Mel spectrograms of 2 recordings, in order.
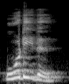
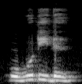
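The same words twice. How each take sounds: First: Urgent, pleading push on ஓடிடு, slightly raised; a last desperate beg on ஓடிடு, near tears; mild acted plea, ஓடிடு pressed out urgently; tearful pleading. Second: ஓடிடு pushed out weakly by a wounded man; a dying gasp of ஓடிடு as he collapses; lightly acted faint ஓடிடு before fainting; fading, injured. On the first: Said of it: "அழாத குறையாய் Jayant கெஞ்சினான்". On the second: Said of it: "மயங்கி ஒத்தன வதனாவின் காலடியில் சரிந்தான்".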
